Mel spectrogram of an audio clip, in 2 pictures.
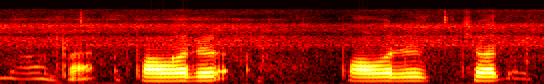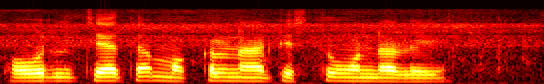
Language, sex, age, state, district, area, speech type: Telugu, male, 30-45, Andhra Pradesh, Vizianagaram, rural, spontaneous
